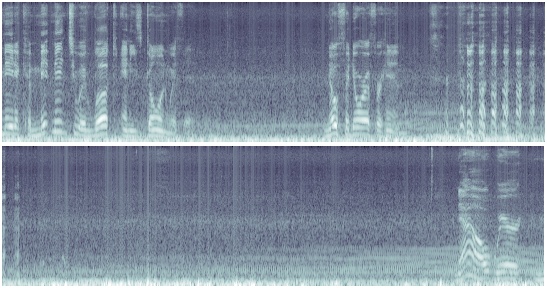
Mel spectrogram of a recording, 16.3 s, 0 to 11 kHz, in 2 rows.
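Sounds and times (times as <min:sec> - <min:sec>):
speech: 0:00.0 - 0:03.0, 0:04.8 - 0:08.5, 0:15.0 - 0:16.2
distant muscle car engine revving loudly: 0:00.0 - 0:16.2
laughter: 0:06.5 - 0:08.5.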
